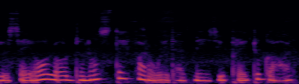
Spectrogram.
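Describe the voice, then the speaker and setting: The speaker talks at a moderate pace. There is a non-native accent. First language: not English. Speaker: Bible journaling teacher. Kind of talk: bible study talk. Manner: hesitant, with many fillers.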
